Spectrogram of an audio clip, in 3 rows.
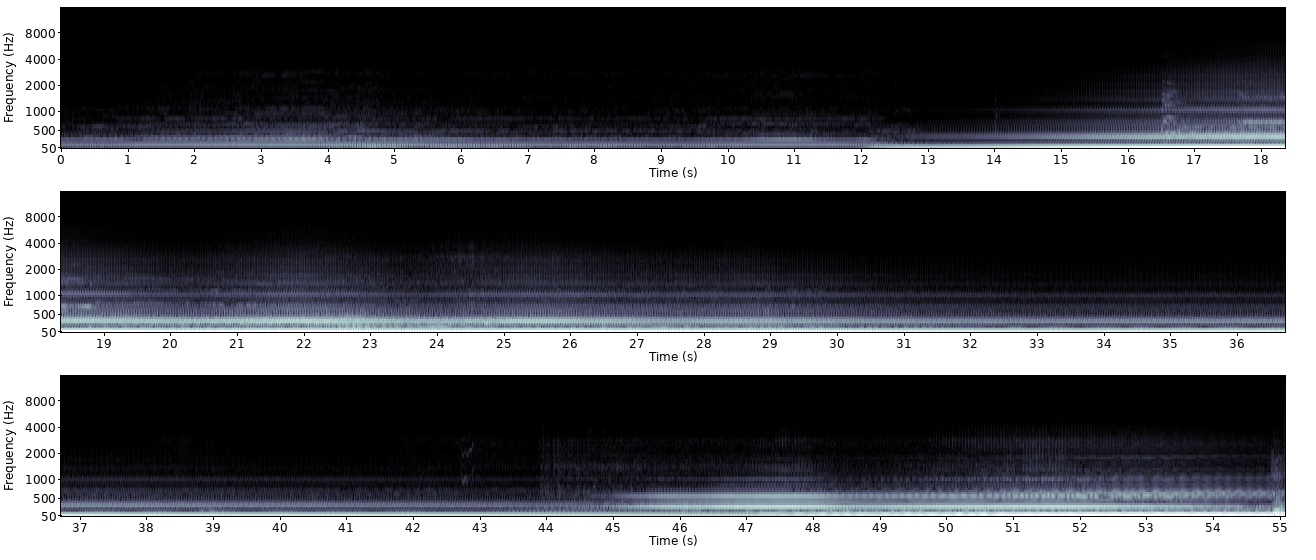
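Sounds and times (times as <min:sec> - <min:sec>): bowed double bass: 0:09.5 - 0:55.0
synthesizer drone: 0:15.3 - 0:29.7, 0:45.7 - 0:55.0
theremin: 0:15.9 - 0:27.4, 0:45.3 - 0:55.0
saxophone: 0:16.4 - 0:26.8, 0:45.5 - 0:55.0.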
